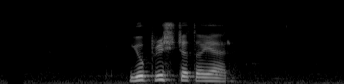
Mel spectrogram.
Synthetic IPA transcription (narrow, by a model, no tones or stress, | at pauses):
joprisʈʌt̪ʌjar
